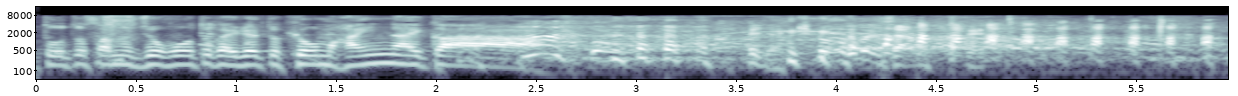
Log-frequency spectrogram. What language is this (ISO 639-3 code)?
jpn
